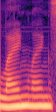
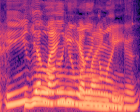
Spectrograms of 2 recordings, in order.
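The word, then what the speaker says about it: ylang-ylang: I thought it was Ylang Ylang. – I told you that. – You were right.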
